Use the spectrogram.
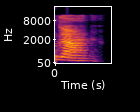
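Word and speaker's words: घ: Like I'm from Ghana. Ghana is spelled Ghana.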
